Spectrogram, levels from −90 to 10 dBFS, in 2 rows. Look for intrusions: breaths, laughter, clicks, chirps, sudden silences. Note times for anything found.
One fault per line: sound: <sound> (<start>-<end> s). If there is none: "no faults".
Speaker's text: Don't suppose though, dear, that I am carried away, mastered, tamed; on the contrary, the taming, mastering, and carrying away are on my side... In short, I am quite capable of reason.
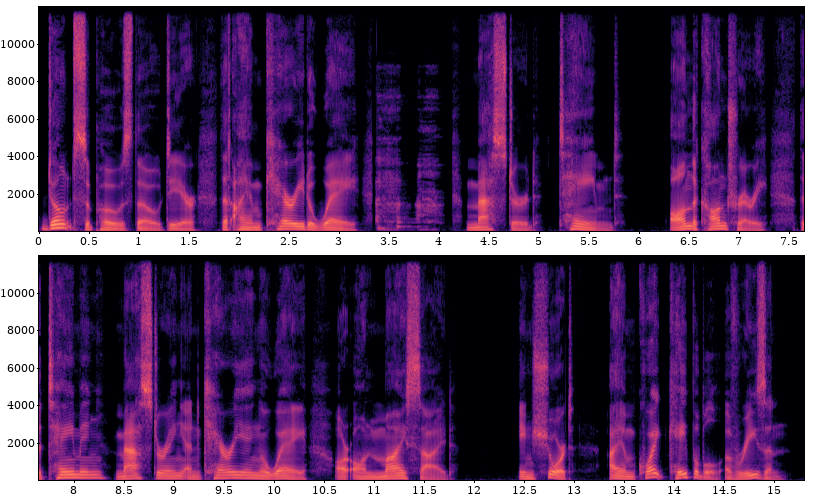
sound: cough (3.3-4.1 s)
